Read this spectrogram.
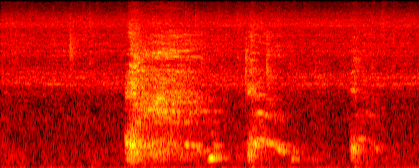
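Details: Coughing in a steamy shower: three wet, loose coughs over running shower water; a productive cough bringing up mucus.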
